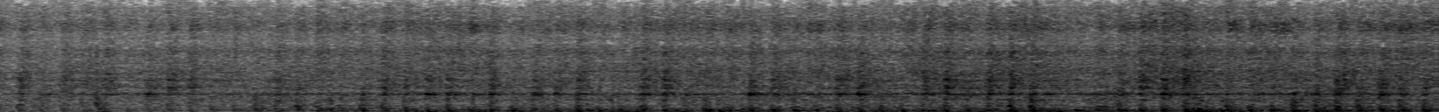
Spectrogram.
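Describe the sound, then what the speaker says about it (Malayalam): A passenger train on a Bengaluru to Delhi journey runs through a station, heard from inside as a continuous loud rumble with rhythmic clickety-clack of the wheels and no voices. "ഏതോ ഒരു സ്റ്റേഷനിലൂടെയാണ് ട്രെയിൻ കടന്നു പോയിക്കൊണ്ടിരിക്കുന്നത്"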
